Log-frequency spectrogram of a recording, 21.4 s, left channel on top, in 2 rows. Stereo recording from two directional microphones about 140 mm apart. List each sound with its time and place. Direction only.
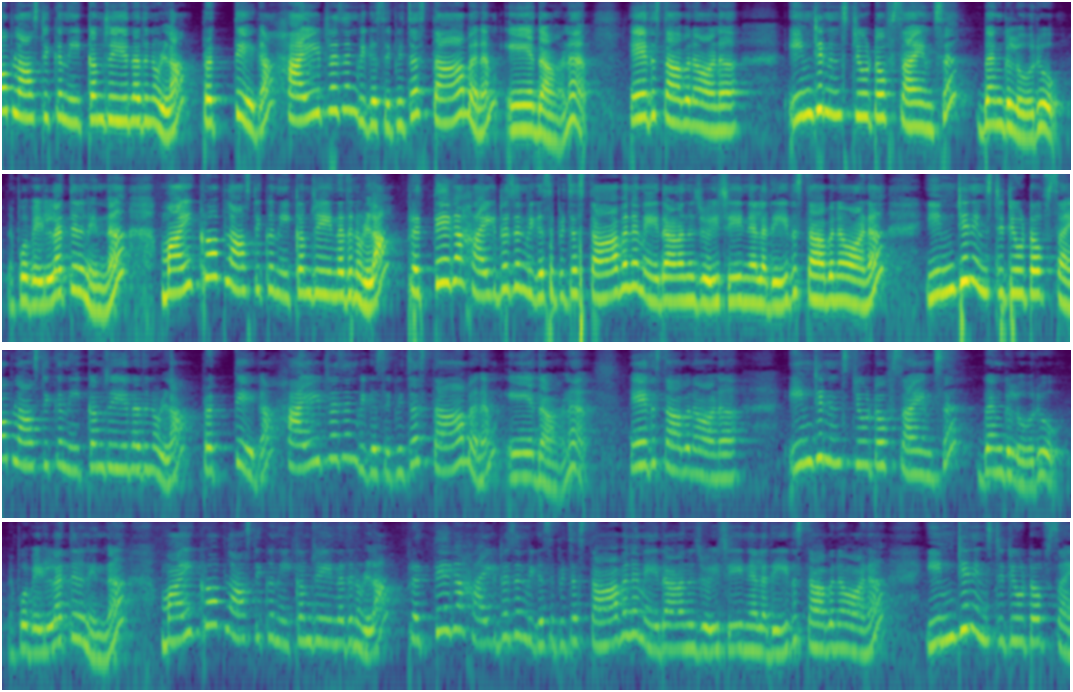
0.0 s a woman's voice: 40° left (ahead or behind); by 19.5 s 60° left (ahead or behind)
19.9 s a woman's voice: 45° left (ahead or behind)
